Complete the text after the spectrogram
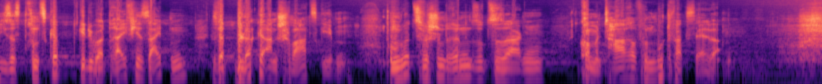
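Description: A man speaks with animation into a microphone, heard through a loudspeaker in a large hall.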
